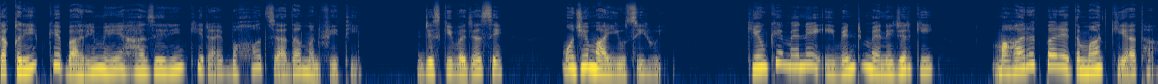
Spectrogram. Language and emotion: Urdu, sad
